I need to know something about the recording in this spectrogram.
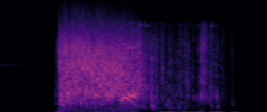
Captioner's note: groans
